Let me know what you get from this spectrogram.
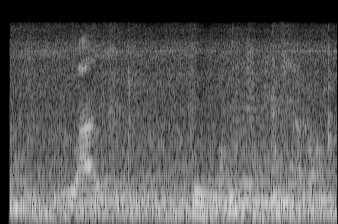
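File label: "wan2ju4", Mandarin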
